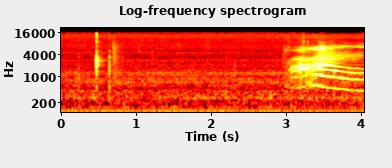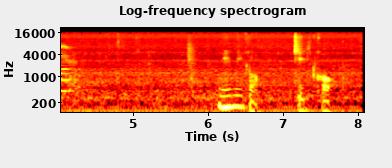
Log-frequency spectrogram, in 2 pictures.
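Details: Domestic cats Turi, Madhu and Miko in tense household rivalry after newcomer Miko took all the territory and began attacking Turi. One long, wavering, harmonic meow bends downward over about a second, followed by brief soft human voices and small knocks.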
